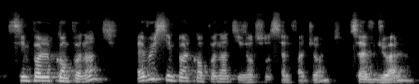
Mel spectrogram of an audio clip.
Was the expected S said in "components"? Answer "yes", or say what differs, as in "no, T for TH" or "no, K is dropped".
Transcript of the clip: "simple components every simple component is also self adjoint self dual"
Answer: no, S is dropped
